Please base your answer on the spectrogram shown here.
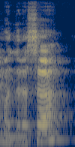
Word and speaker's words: مدرسہ: اس کے بعد ہے مدرسہ. اور مدرسے میں پہلا مفتو، دوسرا ساکن، تیسرا اور چوتھا مفتو. جیسے مشغلہ.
